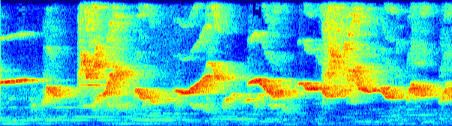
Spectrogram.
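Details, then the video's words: Oriental magpie-robin, locally called kacer, singing melodiously: a loud continuous run of rich warbled and slurred whistles, varied and fluid, with harsh high bursts mixed in; faint low hum beneath. "Burung Kacer Merdu"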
